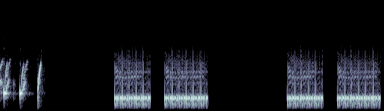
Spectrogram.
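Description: Phone call ringing tone as guests are dialed into a call: a few short blips, then four steady mid-pitched tone bursts in two pairs separated by a pause, heard alone without voices.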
